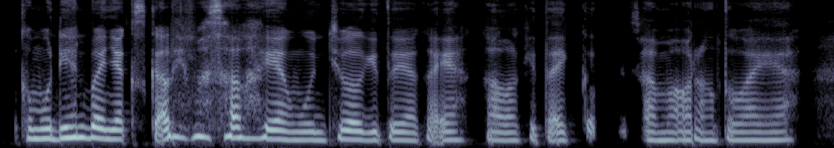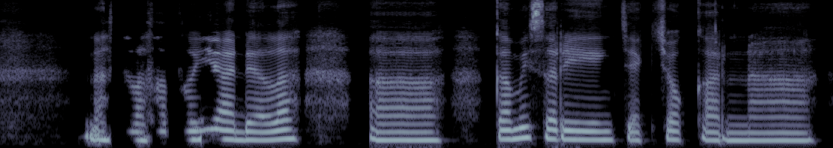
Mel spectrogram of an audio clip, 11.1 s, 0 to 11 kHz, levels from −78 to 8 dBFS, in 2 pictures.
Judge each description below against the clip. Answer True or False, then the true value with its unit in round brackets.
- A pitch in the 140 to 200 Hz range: True (185 Hz)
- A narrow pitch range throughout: True (2.3 semitones)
